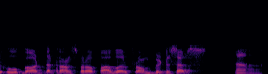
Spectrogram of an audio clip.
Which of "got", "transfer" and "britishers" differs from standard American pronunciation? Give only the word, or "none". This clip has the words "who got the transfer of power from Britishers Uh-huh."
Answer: britishers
